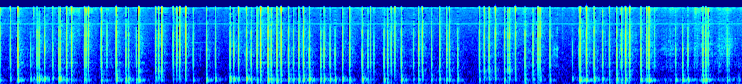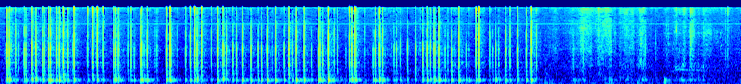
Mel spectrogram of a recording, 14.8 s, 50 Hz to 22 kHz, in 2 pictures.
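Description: Long acrylic nails tap rapidly on a small, solid Black Butler paperback manga with a glossy paper cover. The result is a dense run of short, crisp clicks with a low hum around 190 Hz underneath, softening over the last couple of seconds.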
